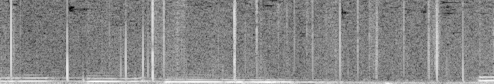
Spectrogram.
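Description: A faint, slow tune of held notes stepping downward, like humming, with scattered sharp clicks over it.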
